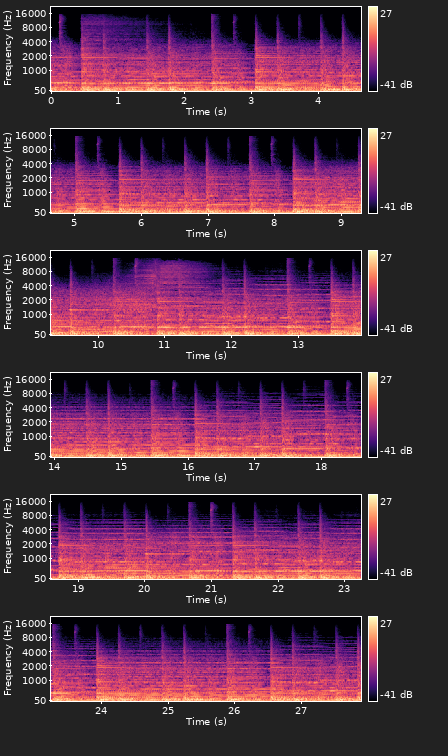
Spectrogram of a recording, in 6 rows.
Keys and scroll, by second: 3.4 super+z, 18.2 space, 18.8 space.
